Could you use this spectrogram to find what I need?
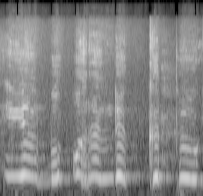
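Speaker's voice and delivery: high, drawn-out sobbing; imitated crying. Woman telling pastor who hurt her, imitated sobbing. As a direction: cry it out in mock wails. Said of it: "Dia nangis".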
